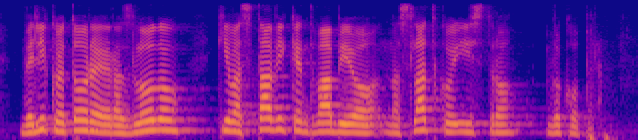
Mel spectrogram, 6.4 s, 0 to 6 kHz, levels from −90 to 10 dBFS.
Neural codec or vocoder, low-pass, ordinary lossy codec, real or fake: none; 5.4 kHz; none; real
